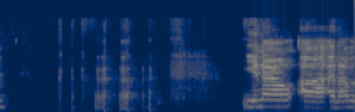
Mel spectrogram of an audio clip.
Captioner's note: laughs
